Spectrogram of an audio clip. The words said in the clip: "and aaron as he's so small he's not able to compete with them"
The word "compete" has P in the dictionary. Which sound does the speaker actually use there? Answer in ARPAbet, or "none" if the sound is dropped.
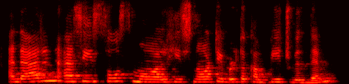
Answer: P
